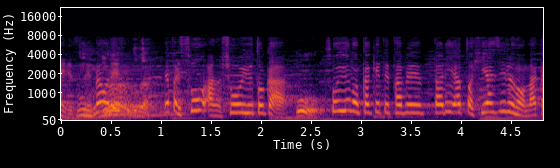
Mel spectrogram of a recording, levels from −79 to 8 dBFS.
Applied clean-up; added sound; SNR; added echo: none; none; none; none.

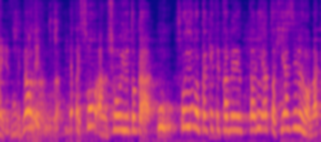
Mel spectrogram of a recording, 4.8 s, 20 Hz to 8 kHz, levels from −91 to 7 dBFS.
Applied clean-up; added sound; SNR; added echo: neural separator model SepFormer DNS4.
